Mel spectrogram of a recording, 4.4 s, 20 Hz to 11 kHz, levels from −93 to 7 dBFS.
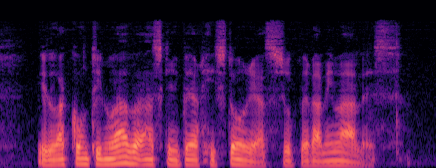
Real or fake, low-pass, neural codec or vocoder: real; 7.2 kHz; none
